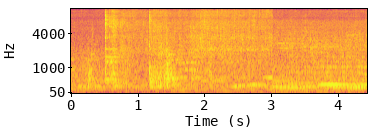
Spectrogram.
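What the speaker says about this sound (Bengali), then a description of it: "আর ধনিয়া গুঁড়ো দিয়ে এখন কিছুক্ষণ কষি।" Chicken curry with cumin and coriander powder sizzles and is stirred in a pan, close up, with a few sharp scrapes of the spoon over a steady frying hiss.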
